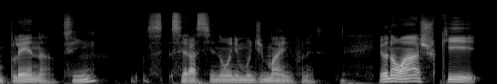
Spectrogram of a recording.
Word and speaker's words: mindfulness: formas né eu mesmo já te falei e meful mindfulness mindfulness exato Qual que é a pronúncia correta seria mindfulness mas ninguém é obrigado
